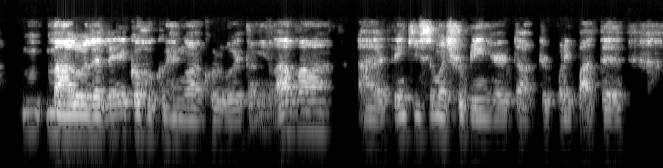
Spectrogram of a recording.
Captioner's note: non-english speech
